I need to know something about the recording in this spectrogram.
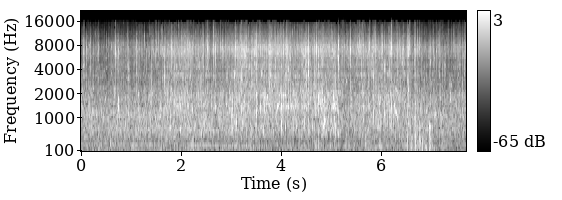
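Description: Fish and water splash out as a tub is tipped over into a lake.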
